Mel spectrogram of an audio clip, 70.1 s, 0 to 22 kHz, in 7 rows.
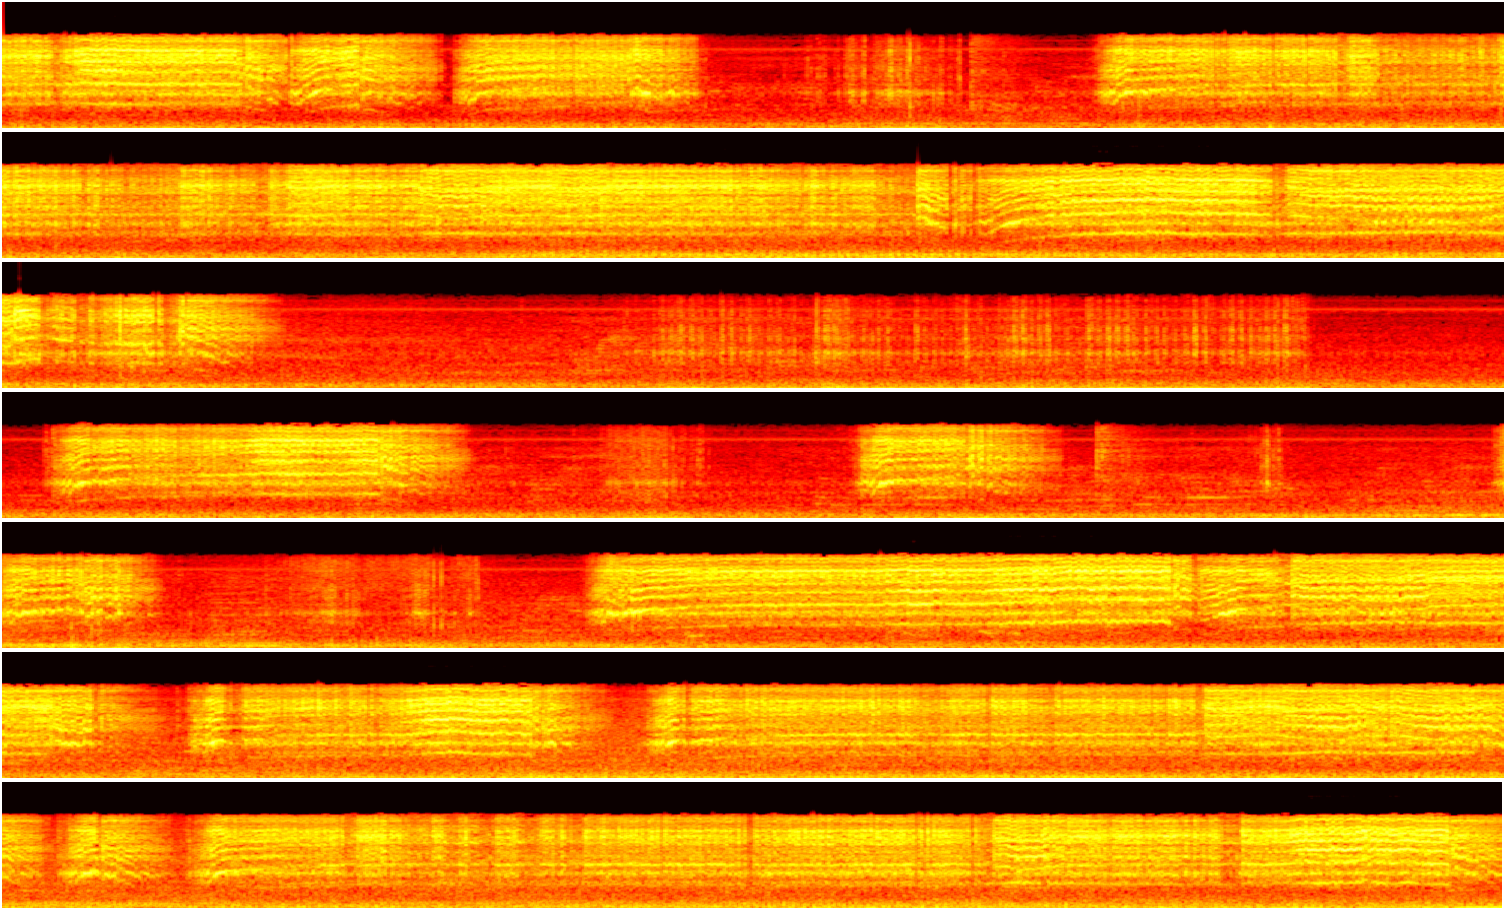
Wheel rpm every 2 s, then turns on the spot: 180, 100, 40, 60, 190, 200, 200, 200, 160, 200, 140, 0, 20, 20, 10, 130, 70, 20, 40, 10, 40, 20, 160, 190, 190, 90, 160, 140, 200, 180, 80, 190, 200, 200, 170.
4-6 24-30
